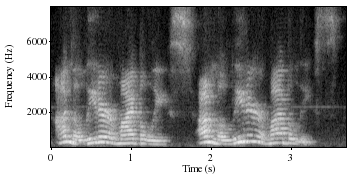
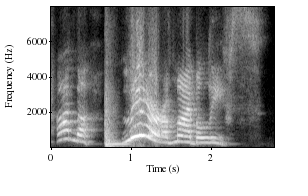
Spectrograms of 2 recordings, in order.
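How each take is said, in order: First: Slumped state. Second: Loud, high, slow and emphatic; like you mean it. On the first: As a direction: say it slouched back, without real conviction. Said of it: "in this kind of state". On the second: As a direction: drive the words home with full conviction. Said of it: "say it like you mean it". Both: Shown as a demonstration.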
